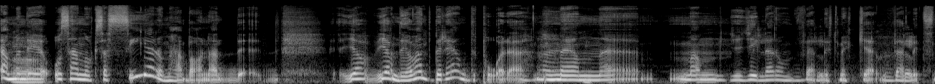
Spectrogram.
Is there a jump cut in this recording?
yes; 3 cuts; at 3.9 s, 4.3 s, 7.3 s

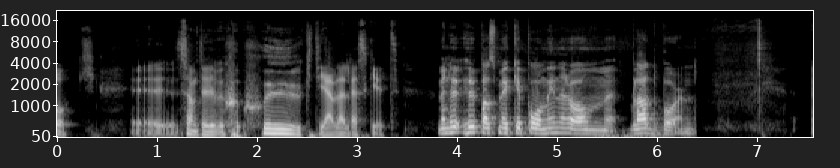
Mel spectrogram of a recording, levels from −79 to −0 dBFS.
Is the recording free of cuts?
yes; 0 cuts

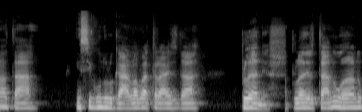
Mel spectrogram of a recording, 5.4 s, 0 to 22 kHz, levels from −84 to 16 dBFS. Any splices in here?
no; 0 cuts

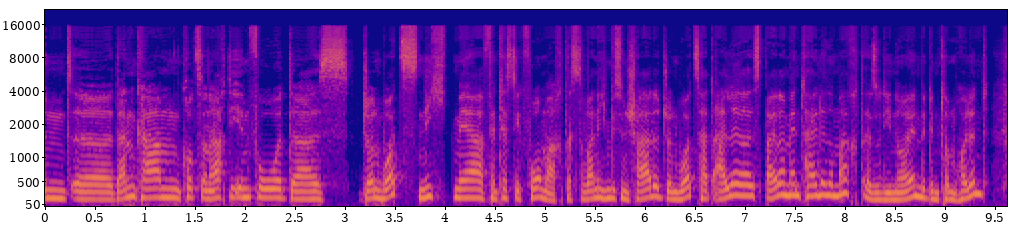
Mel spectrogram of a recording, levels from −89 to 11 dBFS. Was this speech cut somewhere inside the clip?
no; 0 cuts

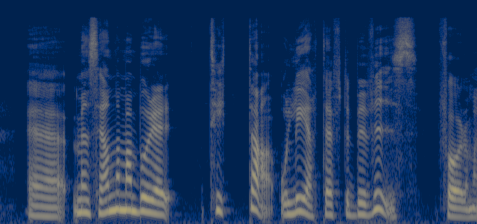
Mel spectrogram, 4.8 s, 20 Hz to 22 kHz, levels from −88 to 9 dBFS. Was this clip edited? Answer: no; 0 cuts

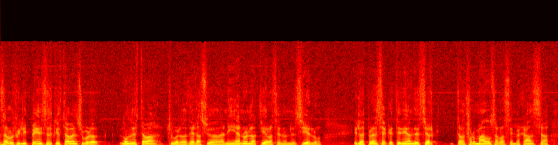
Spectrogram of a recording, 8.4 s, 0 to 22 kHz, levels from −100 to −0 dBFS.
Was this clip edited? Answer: no; 0 cuts

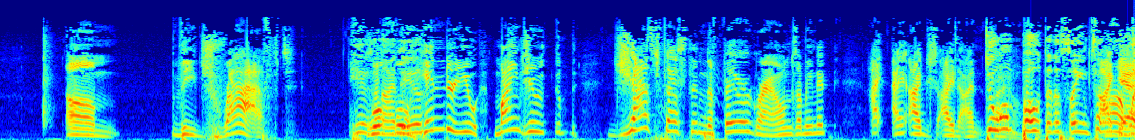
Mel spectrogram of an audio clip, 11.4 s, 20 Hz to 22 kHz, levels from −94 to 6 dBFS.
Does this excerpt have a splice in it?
no; 0 cuts

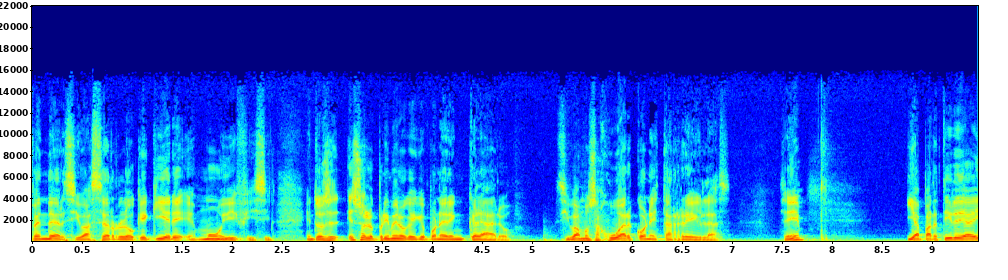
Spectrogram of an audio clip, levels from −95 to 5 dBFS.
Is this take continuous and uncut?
yes; 0 cuts

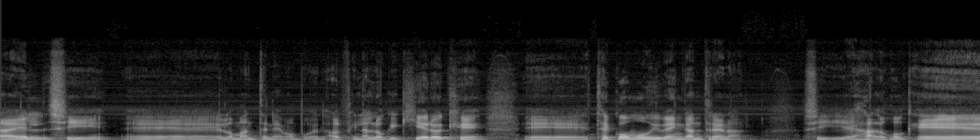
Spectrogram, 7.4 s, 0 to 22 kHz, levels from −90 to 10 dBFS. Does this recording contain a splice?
no; 0 cuts

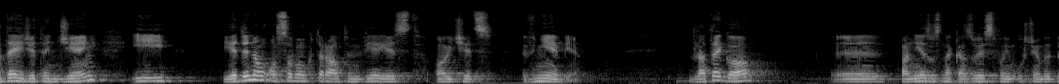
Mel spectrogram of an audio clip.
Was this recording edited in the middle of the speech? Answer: no; 0 cuts

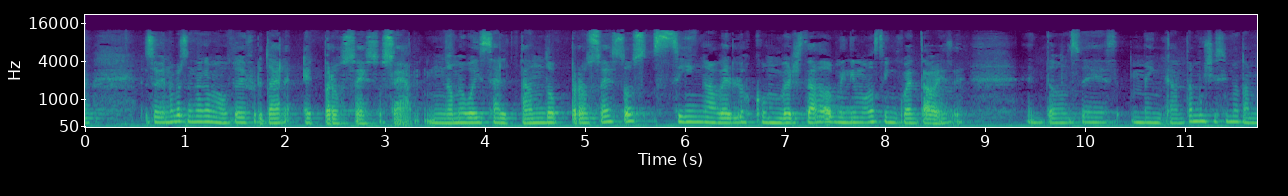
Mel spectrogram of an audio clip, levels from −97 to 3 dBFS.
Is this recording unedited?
no; 1 cut; at 1.5 s

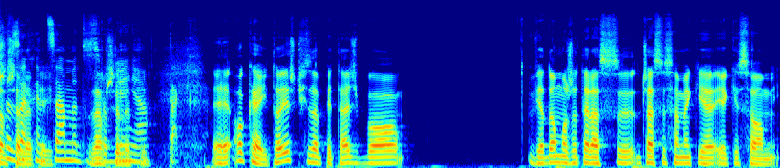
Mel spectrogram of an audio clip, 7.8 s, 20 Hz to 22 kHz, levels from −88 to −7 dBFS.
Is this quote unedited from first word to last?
no; 1 cut; at 3.0 s

